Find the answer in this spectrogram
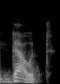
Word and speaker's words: doubt: Or sometimes like the B, we never say the B. We say doubt.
